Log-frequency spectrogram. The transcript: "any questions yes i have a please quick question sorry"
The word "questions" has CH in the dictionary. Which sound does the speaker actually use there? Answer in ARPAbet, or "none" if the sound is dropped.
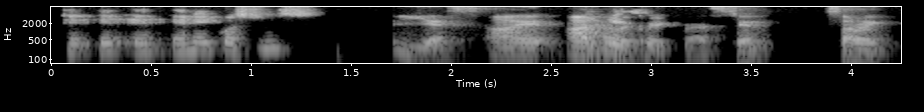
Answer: CH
